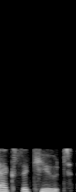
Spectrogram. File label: "executed", us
